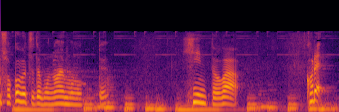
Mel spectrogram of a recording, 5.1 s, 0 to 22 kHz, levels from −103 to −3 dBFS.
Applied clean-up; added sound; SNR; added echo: none; none; none; none.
